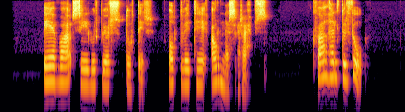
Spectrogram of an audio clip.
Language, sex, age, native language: Icelandic, female, 30-39, Icelandic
